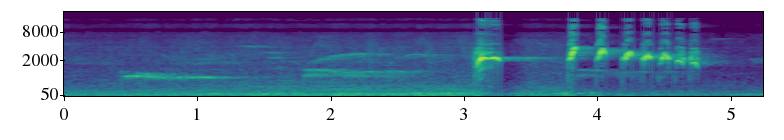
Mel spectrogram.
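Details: Greater green leafbird being readied for a singing contest: soft drawn-out whistles at different pitches, then a loud sharp note and a fast falling run of about seven bright chirps, with low background hum.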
